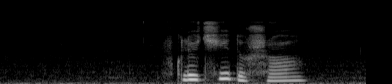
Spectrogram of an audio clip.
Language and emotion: Russian, sad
